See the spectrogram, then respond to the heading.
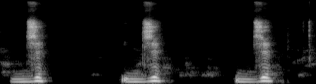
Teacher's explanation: And notice two movements. First the alveolar and then the post-alveolar or palatal sound.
